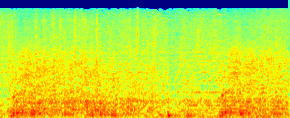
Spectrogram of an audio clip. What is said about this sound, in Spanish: Mientras que estaba en este barco, de repente entró una tormenta muy fuerte.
